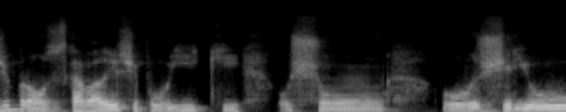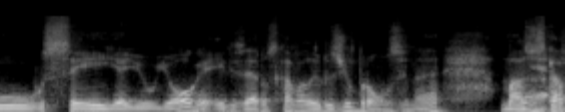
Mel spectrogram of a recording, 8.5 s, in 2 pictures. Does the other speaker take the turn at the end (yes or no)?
no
